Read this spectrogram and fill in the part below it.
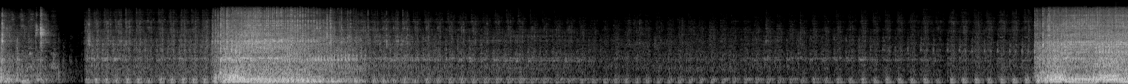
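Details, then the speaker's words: Polaris Sportsman 450 ATV with its restored original Mikuni carb: the engine catches, revs, then idles with a steady light rattling tick on each beat. The owner suspects the starter clutch rattling; the noise was there before. The slow screw still needs tweaking. "This thing's got a noise in there, too. It had this before, and I would s I would think that the starter clutch is rattling around in there."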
